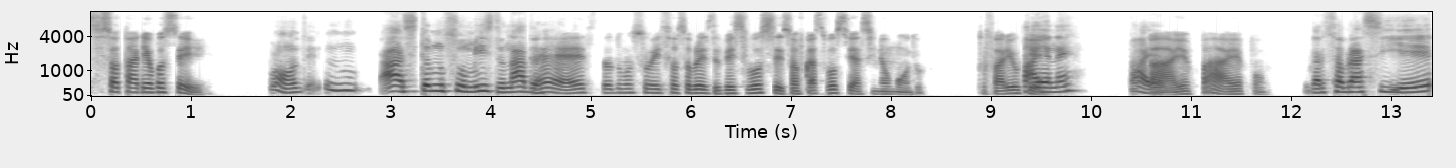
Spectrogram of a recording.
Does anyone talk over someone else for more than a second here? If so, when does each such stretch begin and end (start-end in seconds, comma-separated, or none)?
none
